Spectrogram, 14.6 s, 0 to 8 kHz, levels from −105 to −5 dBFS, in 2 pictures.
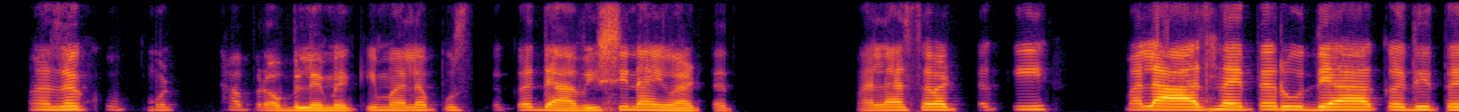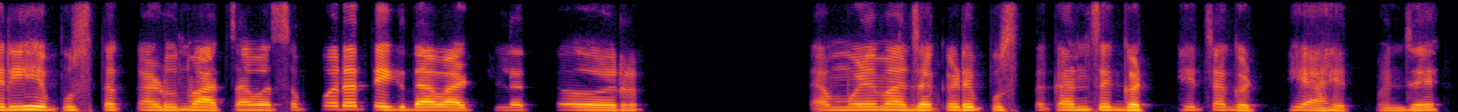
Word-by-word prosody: माझा 210 +1 +1
खूप 205 0 -18
मोठा 185 +2 -17
प्रॉब्लेम 170 -1 0
आहे 165 - 0
की - - -7
मला 180 0 -2
पुस्तकं 180 +2 -9
द्यावीशी 170 +1 +1
नाही 195 -3 +1
वाटत. 155 -2 -2 0.7
मला 175 +2 -2
असं 190 +2 0
वाटतं 205 +1 -1
की 220 +1 -4 0.4
मला 215 +1 +4
आज 200 +1 +4
नाहीतर 220 0 +3
उद्या 205 -1 +5
कधीतरी 205 0 +1
हे 215 - +7
पुस्तक 200 0 -4
काढून 195 0 -2
वाचावंस 185 0 0 0.2
परत 235 0 -2
एकदा 195 -2 +3
वाटलं 180 0 -1
तर. 180 -2 -2 0.9
त्यामुळे 195 +1 -3
माझ्याकडे 195 0 +1
पुस्तकांचे 200 +2 -3
गठेच्या 195 +2 -1
गठ्ठे 175 +4 -6
आहेत. 165 -2 -3
म्हणजे 170 +1 -3
195 Hz, 145 wpm, -25 LUFS, 180-205 Hz, 0.9 s, हे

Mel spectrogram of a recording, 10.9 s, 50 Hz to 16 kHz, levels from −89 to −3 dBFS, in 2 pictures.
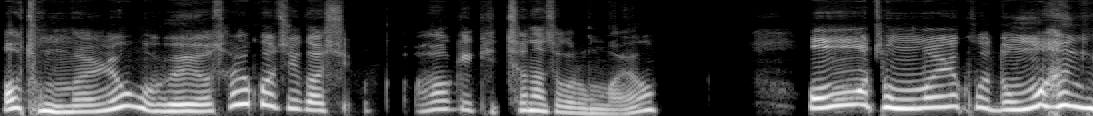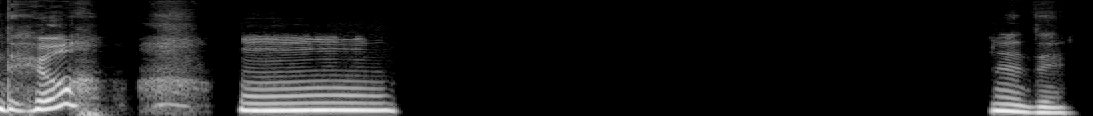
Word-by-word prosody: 어 270 +3 +3
정말요? 215 - +1
왜요? 205 -7 +1
설거지가 355 - -1
시 - - -18 0.3
하기 255 +4 -8
귀찮아서 215 -3 -4
그런가요? 150 - -6 0.8
어 380 +7 +3
정말요? 320 +2 +3
그거 320 - -4
너무한데요? 290 - +2 0.7
음. 230 0 +2 3.0
네네. 180 -7 -1
235 Hz, 190 characters per minute, -14 LUFS, 210-310 Hz, 3.0 s, 어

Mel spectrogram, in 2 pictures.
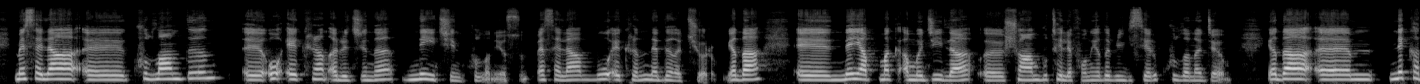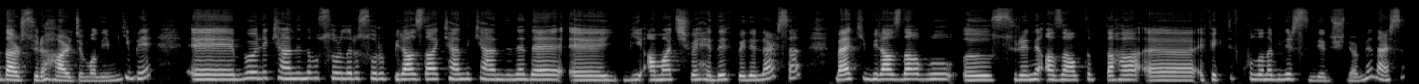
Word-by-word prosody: mesela, 245 -1 +6
ııı, 210 -1 +1
kullandığın, 265 +4 +2 0.2
ııı, 210 -1 +2
o 265 +1 +2
ekran 240 +1 0
aracını 205 +3 -2
ne 220 +3 +2
için 220 -7 -2
kullanıyorsun? 240 - -11
Mesela, 210 0 -2
"Bu 240 +1 +1
ekranı 210 +1 -3
neden 200 -1 -2
açıyorum?" 170 -1 -8
ya 215 0 0
da, 225 +2 +6 0.3
eee, 205 -1 +3
"Ne 210 +4 +3
yapmak 225 -2 +2
amacıyla, 205 0 +1
ııı, 185 0 -1
şu 205 +3 -2
an 200 +1 +3
bu 215 - -6
telefonu 190 -4 -4
ya 195 +1 -5
da 205 -1 -2
bilgisayarı 195 +1 -5
kullanacağım?" 190 -1 -6 0.3
Ya 240 0 +1
da, 250 -1 +9
emm, 225 0 +3 0.2
"Ne 280 +4 +3
kadar 220 -9 +3
süre 200 0 -3
harcamalıyım?" 175 -3 -1
gibi, 285 - -4 0.4
eee, 230 0 +3
böyle, 285 0 -2
kendine 265 -1 +1
bu 280 - -7
soruları 270 -1 -3
sorup 260 -1 -5
biraz 240 +1 +2
daha 250 0 +4
kendi 250 -1 -1
kendine 230 -2 -1
de, 225 -1 +2
eee, 200 0 0
bir 210 +2 -6
amaç 225 +1 0
ve 220 +1 -2
hedef 220 +1 -2
belirlersen, 230 - -3 0.3
belki, 245 +1 +2
biraz 235 -1 +3
daha 245 -1 +2
bu, 245 0 -4
ııı, 205 +1 +1
süreni 215 +2 -2
azaltıp 220 +1 -2
daha, 220 +1 0
eee, 190 0 -1
efektif 220 +4 -8
kullanabilirsin 225 -3 -5
diye 170 -1 -8
düşünüyorum. 175 +5 -10
Ne 325 - -7
dersin? 235 +12 -3
225 Hz, 150 wpm, -22 LUFS, 205-245 Hz, 0.4 s, da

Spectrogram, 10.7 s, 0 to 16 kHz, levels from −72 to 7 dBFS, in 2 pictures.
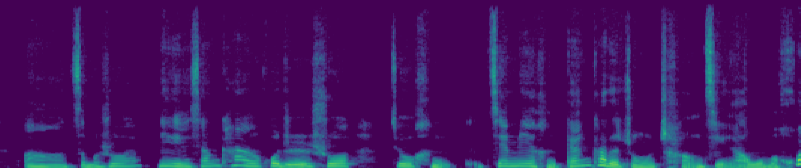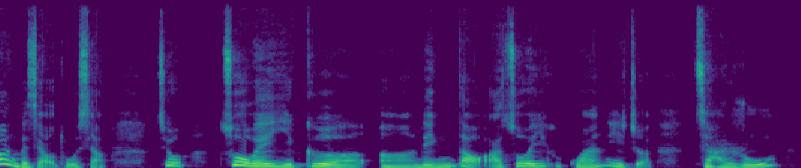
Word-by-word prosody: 呃 195 -2 -2
怎 190 - -3
么 190 - -3
说， 235 +3 -5
另 250 0 -2
眼 215 -2 0
相 245 +4 -5
看？ 260 -3 -3
或 250 - 0
者 195 -4 0
是 210 - +1
说 230 +1 -1 0.3
就 225 -1 0
很 190 -3 -4 0.2
见 250 +4 -2
面 245 -2 -1
很 175 -5 -4
尴 235 +5 -1
尬 305 -1 +3
的 210 - +5
这 195 - -7
种 175 -1 -1
场 180 - -4
景 195 - -2
啊， - - -2
我 - - +1
们 - - -2
换 430 +1 +4
个 - - +4
角 - - -2
度 - - -4
想。 - - -4 0.3
就 290 -2 +1 0.2
作 330 -4 +7
为 230 -1 +7
一 195 -3 +3
个 200 -3 +3
呃 180 -1 -1
领 175 +4 +1
导 250 -1 +3
啊， 160 - -1
作 250 +9 +1
为 230 - +5
一 - - 0
个 245 0 -11
管 180 +1 -1
理 240 -7 0
者， 200 - -7 0.3
假 205 -5 +1
如， 165 - +1
220 Hz, 280 characters per minute, -18 LUFS, 190-245 Hz, 0.3 s, 作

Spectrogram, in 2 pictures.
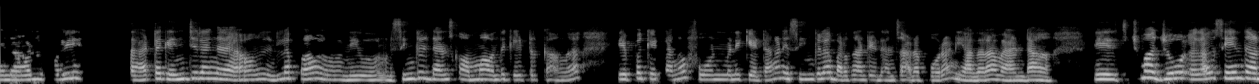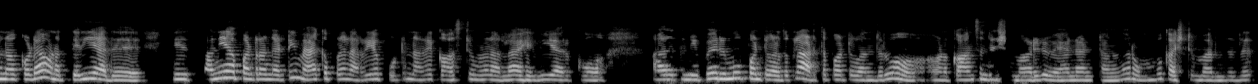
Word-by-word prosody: நானும் 220 +3 +1
போயி 255 +5 +1 0.6
சார்ட்ட 210 +6 +1
கெஞ்சிறேங்க, 255 +3 +3 0.2
அவுங்க 220 +3 -1
"இல்லப்பா, 260 0 0 0.4
நீ 205 - +2
ஒரு 200 -1 -1
சிங்கிள் 255 +4 +1
டான்ஸ்க்கு 230 +1 -1
அம்மா 225 +3 +2
வந்து 220 +2 -1
கேட்டு 210 +1 -7
இருக்காங்க," 195 -2 -7 0.6
"எப்ப 265 +3 -1
கேட்டாங்க?" 240 +2 -3
"ஃபோன் 225 -1 -3
பண்ணி 225 +1 -1
கேட்டாங்க." 200 +6 -2
"நீ - - +3
சிங்கிளா 240 +3 0
பரதநாட்டிய 210 0 -2
டான்ஸ் 195 +1 -4
ஆடப் 195 0 -4
போற, 190 +7 -2
நீ - - 0
அதெல்லாம் 200 +4 +2
வேண்டாம். 190 +1 +3 0.5
நீ 240 - +6 0.3
சும்மா 310 +1 +6 0.2
ஜோ 265 - +6 0.2
அதாவது 270 +4 +2
சேர்ந்து 285 0 +5
ஆடுனா 245 -2 +5
கூட 250 +4 +3
உனக்கு 220 -2 -1
தெரியாது. 225 -5 +3 0.5
நீ - - +3 0.3
தனியா 300 +6 +5
பண்றாங்காட்டி 240 +3 0
மேக்கப் 235 +4 0
எல்லாம் 240 -3 -1
நெறையா 230 +5 -2
போட்டு 220 +4 -7
நெறையா 225 +3 -7
காஸ்டியூம்லாம் 215 +1 -4
நல்லா 205 +3 0
ஹெவியா 210 +2 -1
இருக்கும். 195 -1 -5 0.6
அதுக்கு 225 0 -1
நீ - - +2
போயி 265 -1 +5
ரிமூவ் 275 +2 +3
பண்ணிட்டு 240 -4 +2
வரதுக்குள்ள 205 +6 +3
அடுத்த 215 +2 -5
பாட்டு 215 -1 -4
வந்துரும், 210 +5 0 0.3
உனக்கு 195 +1 -3
கான்சன்ட்ரேஷன் 210 -2 -3
மாறிடும்." 195 +1 0
வேணான்டாங்க, 190 +1 -2 0.2
ரொம்ப 200 +4 -5
கஷ்டமா 195 -1 -3
இருந்தது. 185 +2 -7
220 Hz, 155 wpm, -23 LUFS, 200-245 Hz, 0.6 s, நீ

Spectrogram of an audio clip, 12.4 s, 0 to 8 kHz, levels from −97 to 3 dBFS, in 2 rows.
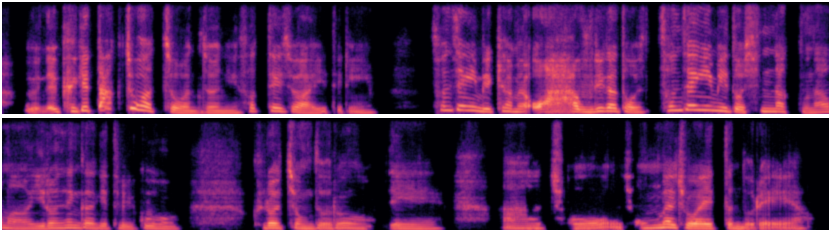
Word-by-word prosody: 근데 455 - 0
그게 260 +4 +4
딱 - - +3
좋았죠 275 - +5
완전히 130 0 -4
서태지와 210 - -1
아이들이. 135 +2 -8 0.4
선생님이 295 -6 +1
이렇게 225 +5 -2
하면 195 -3 +1
와 200 - +5
우리가 230 +6 +4
더 175 -6 +1 0.2
선생님이 295 -3 +2
더 185 - +3
신났구나.' 185 -4 -3
막 155 -3 -6
이런 170 +2 -2
생각이 170 -5 -3
들고 145 -6 -7 0.5
그럴 170 0 +2
정도로 155 0 -3
네 140 0 -6 0.5
아 160 - -6 0.2
저 - - -7 0.5
정말 195 +5 +2
좋아했던 160 -4 +3
노래예요. - - -4
175 Hz, 330 characters per minute, -25 LUFS, 155-225 Hz, 0.5 s, 좋았죠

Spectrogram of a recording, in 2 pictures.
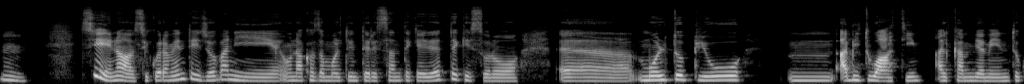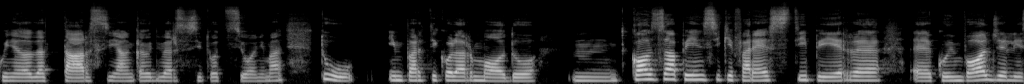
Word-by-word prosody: Mh. 200 -6 -3 0.6
Sì, 330 - +4
no, 180 -4 +5
sicuramente 185 - -1
i 225 - +1
giovani, 185 -5 -2
una 180 +1 -2
cosa 180 0 -3
molto 175 +1 -4
interessante 180 +1 -4
che 175 -1 -6
hai 170 - 0
detto 195 +5 -1
è - - -3
che 200 -4 -5
sono, 155 -2 -3 0.4
uhm, 165 -2 -2
molto 205 +2 +4
più, 195 +1 +3 0.5
mhmm, 180 0 -3
abituati 180 -2 +3
al 175 -1 -2
cambiamento, 170 0 -2
quindi 175 -1 -4
ad 170 - -1
adattarsi 170 0 +1
anche 165 0 -3
a 170 - -2
diverse 170 -1 -6
situazioni. 170 -2 -7
Ma 175 +2 -3 0.3
tu 195 -9 0 0.3
in 195 -1 -1
particolar 185 0 +1
modo, 160 -2 0 0.3
mhmm, 175 0 -5
cosa 230 +1 +6
pensi 220 -1 0
che 210 -1 -2
faresti 190 +1 -1
per, 185 0 +1 0.3
uhm, 170 0 -1
coinvolgerli, 185 +2 +3
e - - -6
180 Hz, 130 wpm, -21 LUFS, 170-195 Hz, 0.6 s, cosa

